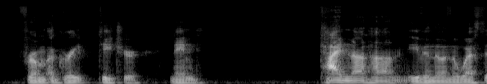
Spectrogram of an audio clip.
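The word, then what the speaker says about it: Thích Nhất Hạnh: us have learned from a great teacher named Tai Nadhan even though in the west it's pronounced Tiknadhan.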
